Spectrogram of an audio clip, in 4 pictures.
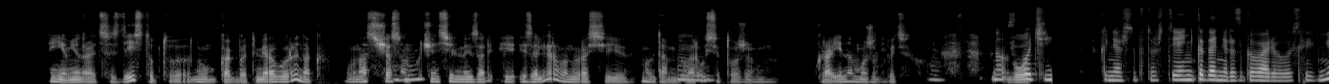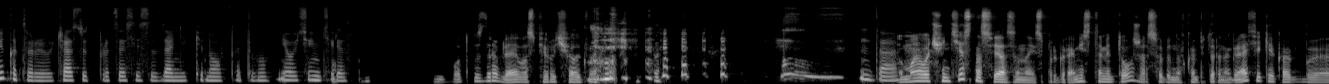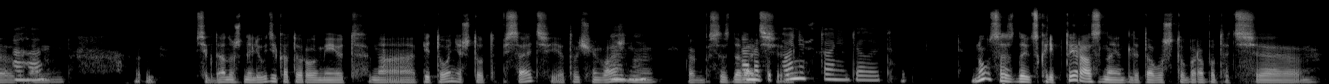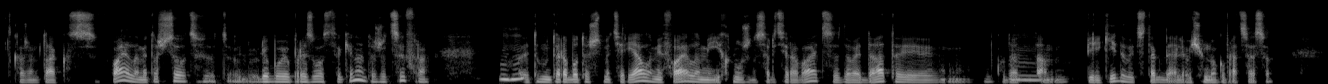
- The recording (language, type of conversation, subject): Russian, unstructured, Какие мечты казались тебе невозможными, но ты всё равно хочешь их осуществить?
- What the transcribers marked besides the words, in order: tapping; laugh; chuckle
